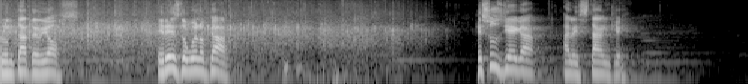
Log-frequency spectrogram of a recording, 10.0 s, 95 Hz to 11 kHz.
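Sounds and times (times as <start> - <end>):
speech: 0.0 - 1.1, 2.1 - 3.1, 6.3 - 8.4
audience clapping: 0.0 - 6.1.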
